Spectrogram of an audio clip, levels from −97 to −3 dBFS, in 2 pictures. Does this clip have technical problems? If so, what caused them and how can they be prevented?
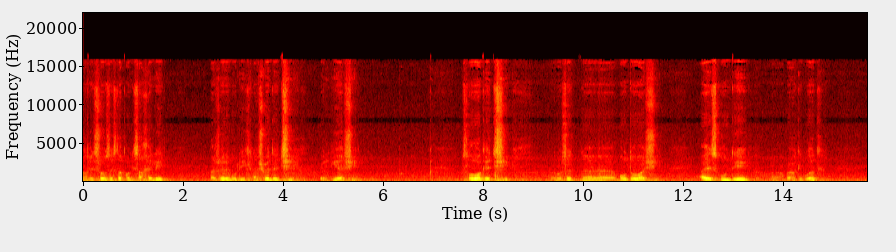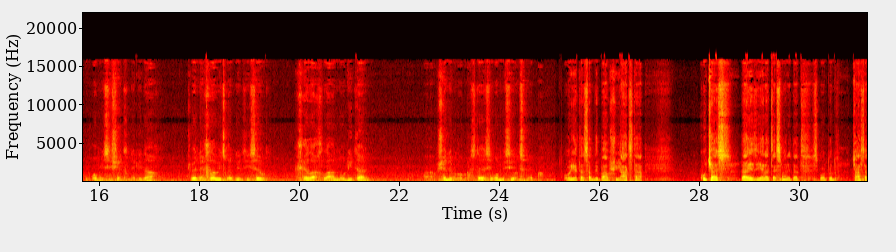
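Yes. Imaging from sample-and-hold upsampling runs through the whole clip. The rate was raised by holding each sample, with no smoothing filter. Mirrored copies of the spectrum fold up above the original band. The first sits between 8 kHz and 16 kHz, which fits a 16 kHz source. It is about 16 dB below the signal. It is heard as a metallic fizz that tracks the sound's level. Prevent it by resampling with a proper interpolating low-pass filter.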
